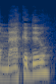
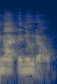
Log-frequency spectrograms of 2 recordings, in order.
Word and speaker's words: Macanudo: Is that cigar a macadoo? You mean macanudo?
